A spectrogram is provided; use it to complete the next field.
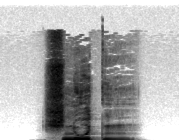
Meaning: plural of Schnute
- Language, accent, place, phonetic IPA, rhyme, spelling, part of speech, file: German, Germany, Berlin, [ˈʃnuːtn̩], -uːtn̩, Schnuten, noun, De-Schnuten.ogg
